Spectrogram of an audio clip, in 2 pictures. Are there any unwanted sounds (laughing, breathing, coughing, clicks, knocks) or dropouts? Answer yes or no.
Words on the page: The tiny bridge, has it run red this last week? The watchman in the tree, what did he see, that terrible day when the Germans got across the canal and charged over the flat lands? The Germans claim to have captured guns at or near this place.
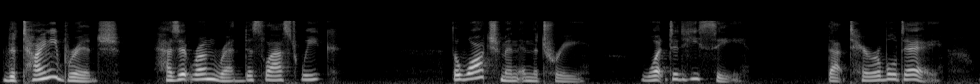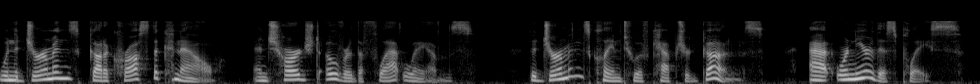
no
